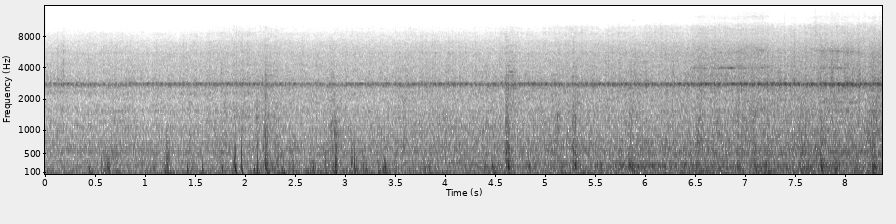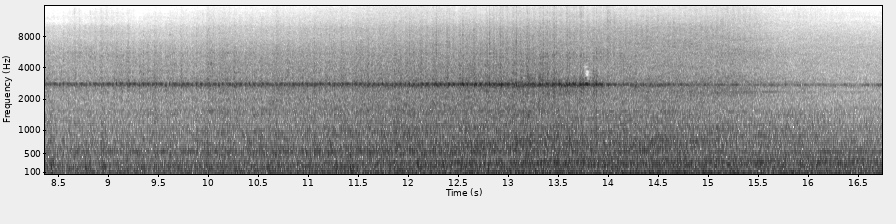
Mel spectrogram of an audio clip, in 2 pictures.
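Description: Heritage diesel multiple unit and diesel shunting locomotive passing close by on the rails, with a steady high wheel squeal throughout. Clicks from the wheels over the track come in the first few seconds, and the train grows steadily louder, loudest a little after two-thirds of the way in as it goes past.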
